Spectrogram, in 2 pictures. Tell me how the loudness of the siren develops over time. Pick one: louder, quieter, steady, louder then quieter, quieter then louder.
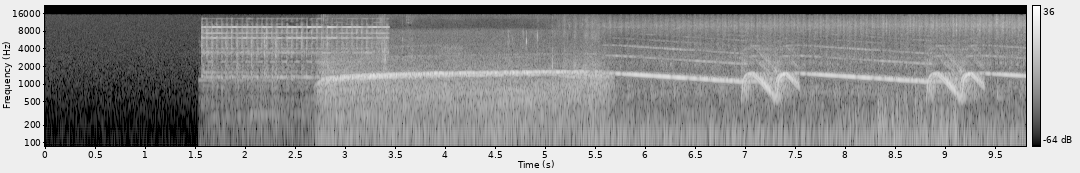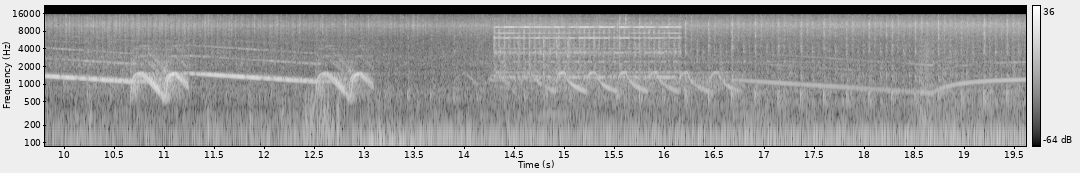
quieter.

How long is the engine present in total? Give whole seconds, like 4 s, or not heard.
14 s.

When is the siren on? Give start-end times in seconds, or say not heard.
2.7-19.5.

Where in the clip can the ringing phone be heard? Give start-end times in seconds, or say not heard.
1.5-3.5, 14.2-16.2.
